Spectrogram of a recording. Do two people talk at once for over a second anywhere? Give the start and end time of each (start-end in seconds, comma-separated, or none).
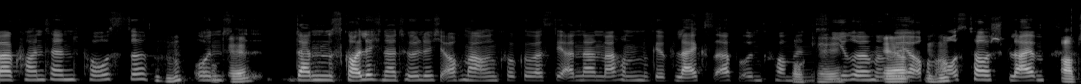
7.9-9.5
